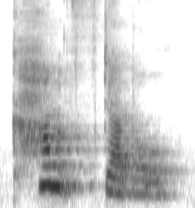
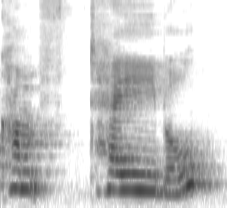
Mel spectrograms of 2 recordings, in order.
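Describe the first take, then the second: First: The ending is reduced to a short weak syllable. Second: The ending is said as the full word able. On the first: The speaker calls it right. "That's the sound of that pronounce of that uh, suffix" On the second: The speaker calls it wrong. "It's not comfortable"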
